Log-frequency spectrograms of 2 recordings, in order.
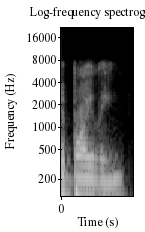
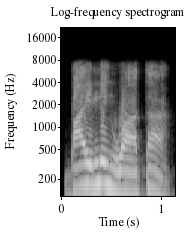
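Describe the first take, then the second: First: BOILING with a rounded 'oi'; English-style BOILING, glide starting from 'o'; English diphthong. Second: BAILING as 'bye-ling', slow; slow Creole BAILING WATER with open 'ai'; Creole diphthong. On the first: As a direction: say BOILING as 'boy-ling'. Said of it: "en lugar de boiling". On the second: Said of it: "pasan a ser ai". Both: Shown as a demonstration.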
